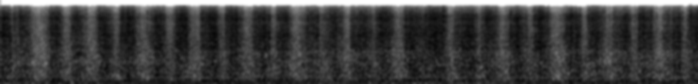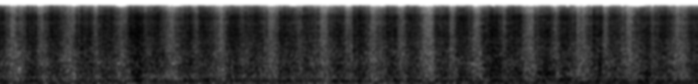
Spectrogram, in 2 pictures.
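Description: Both hands scratch aggressively with short dark-painted fingernails across a flat silver glitter sheet lying on a table. The result is a fast, steady stream of harsh, bright, hissy scratching strokes, about four per second, each cutting off quickly. A faint, steady low hum sits underneath.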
